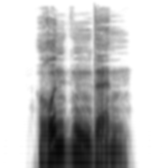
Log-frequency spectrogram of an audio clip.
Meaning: inflection of rundend: 1. strong genitive masculine/neuter singular 2. weak/mixed genitive/dative all-gender singular 3. strong/weak/mixed accusative masculine singular 4. strong dative plural
- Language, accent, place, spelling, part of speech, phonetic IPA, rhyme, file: German, Germany, Berlin, rundenden, adjective, [ˈʁʊndn̩dən], -ʊndn̩dən, De-rundenden.ogg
